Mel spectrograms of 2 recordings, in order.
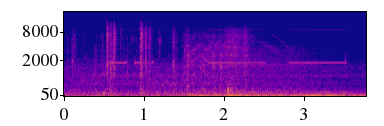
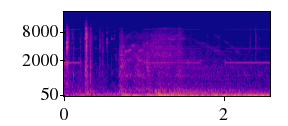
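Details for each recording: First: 2005 Mazda 6, code P0335 crankshaft position sensor circuit, EGR unplugged: starter whirrs, engine catches briefly then dies within seconds while door chime sounds; starts and stalls rather than crank-no-start, like a security issue; code suspected misleading. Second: 2005 Mazda 6 with start-and-stall complaint and misleading P0335 crank sensor code: short crank, catches quickly and settles into a low even idle without stalling; mechanic suspects a bad mass airflow sensor.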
